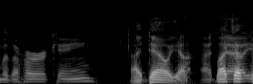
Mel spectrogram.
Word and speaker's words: Idalia: I can't pronounce the name of the hurricane. Idalia. Idalia? Like an onion. Vidalia? Idalia.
